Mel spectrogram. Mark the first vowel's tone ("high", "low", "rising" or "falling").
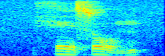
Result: low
